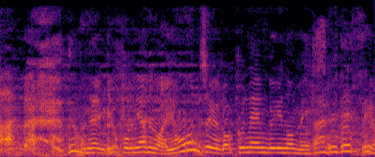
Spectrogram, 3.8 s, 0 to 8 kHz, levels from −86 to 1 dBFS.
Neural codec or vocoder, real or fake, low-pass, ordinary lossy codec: codec, 16 kHz, 4 kbps, FreqCodec, larger model; fake; none; none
